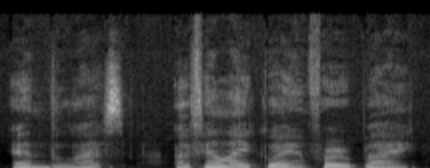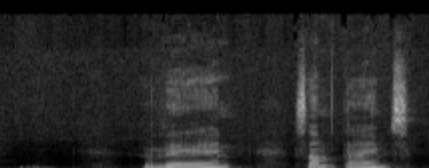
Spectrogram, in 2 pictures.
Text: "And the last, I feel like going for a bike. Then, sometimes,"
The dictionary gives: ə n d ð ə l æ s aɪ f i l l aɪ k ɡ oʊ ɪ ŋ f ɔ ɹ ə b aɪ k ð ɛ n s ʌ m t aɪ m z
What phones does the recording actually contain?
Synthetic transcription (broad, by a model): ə n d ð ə l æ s aɪ f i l l aɪ k ɡ oʊ ɪ ŋ f ɔ ɹ ə b aɪ k ð ɛ n s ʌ m t aɪ m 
